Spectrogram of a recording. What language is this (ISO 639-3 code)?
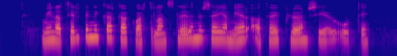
isl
